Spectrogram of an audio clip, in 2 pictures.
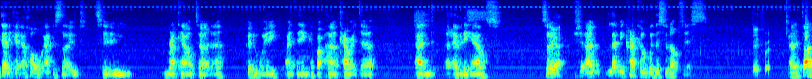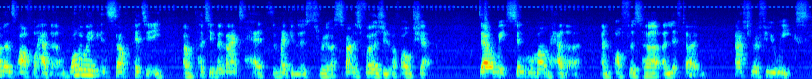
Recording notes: LOCKDOWN LIVE SPECIAL. Due to lockdown, this episode was recorded using Microsoft Teams so the audio quality isn't as high as in previous episodes.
